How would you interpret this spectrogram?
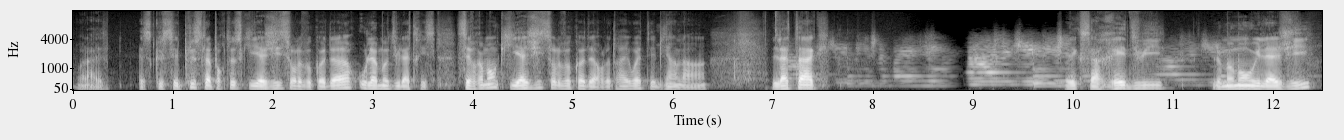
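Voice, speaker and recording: A man giving an informal spoken software tutorial in a didactic way, often checking that the listener follows. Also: lowish voice, normal speed, long pauses. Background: synthesizer and music demo sounds.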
